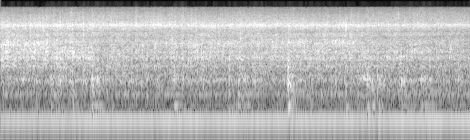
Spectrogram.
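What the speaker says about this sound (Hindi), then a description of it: "सारे चिकन को हम पैन में हमने ऑयल शामिल किया। चिकन को हम हल्का सा फ्राई करेंगे।" Small chicken cubes fry in oil in a pan, producing a dense, steady sizzle close up with a faint low hum beneath and occasional light stirring clicks, with no talk.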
